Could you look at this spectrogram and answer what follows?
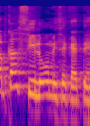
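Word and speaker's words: coelom: आपका बेसिस है तो आपका सीलोम इसे कहते हैं। ठीक है, सीलोम, इसे कोएलम भी कह सकते हैं, लेकिन हिंदी में कह रहे हैं, इसका जो प्रोनाउंसिएशन रहेगा वो आपका रहेगा सीलोम रहेगा।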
